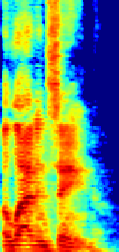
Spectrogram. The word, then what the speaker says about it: Aladdin Sane: Aladdin Sane.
